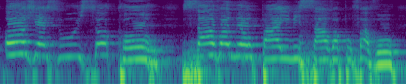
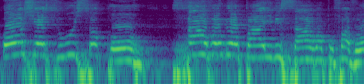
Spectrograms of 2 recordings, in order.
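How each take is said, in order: First: Slow, drawn-out little girl's plea, lightly voiced; a hint of a small child praying for help; child's plea. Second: Slow, drawn-out little girl's cry, lightly voiced; a touch of a three-year-old begging Jesus; child's plea. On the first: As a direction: stretch out the first words like a frightened child begging. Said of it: "eu ouvi uma voz de uma criança dizendo". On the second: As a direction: linger on the opening call like a hurt toddler. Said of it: "Aquela criança de três anos de idade dizia".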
